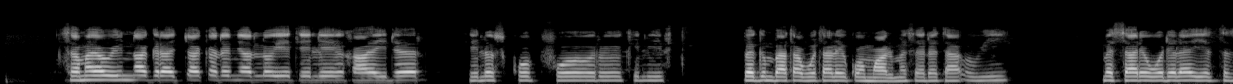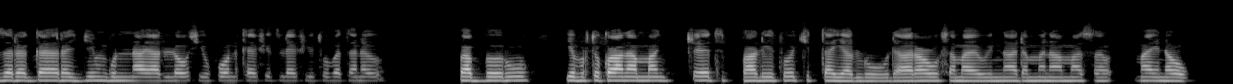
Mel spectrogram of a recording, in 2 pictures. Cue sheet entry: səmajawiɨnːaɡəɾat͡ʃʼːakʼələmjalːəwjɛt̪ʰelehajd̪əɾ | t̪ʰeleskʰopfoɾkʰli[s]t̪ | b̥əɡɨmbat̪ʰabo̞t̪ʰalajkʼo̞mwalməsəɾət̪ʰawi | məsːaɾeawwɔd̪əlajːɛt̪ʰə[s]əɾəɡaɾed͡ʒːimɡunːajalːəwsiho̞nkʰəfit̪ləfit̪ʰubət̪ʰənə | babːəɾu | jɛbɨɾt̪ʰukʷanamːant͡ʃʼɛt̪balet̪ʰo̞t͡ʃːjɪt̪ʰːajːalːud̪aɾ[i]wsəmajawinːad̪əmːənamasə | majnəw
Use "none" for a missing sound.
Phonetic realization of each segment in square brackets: f, z, a

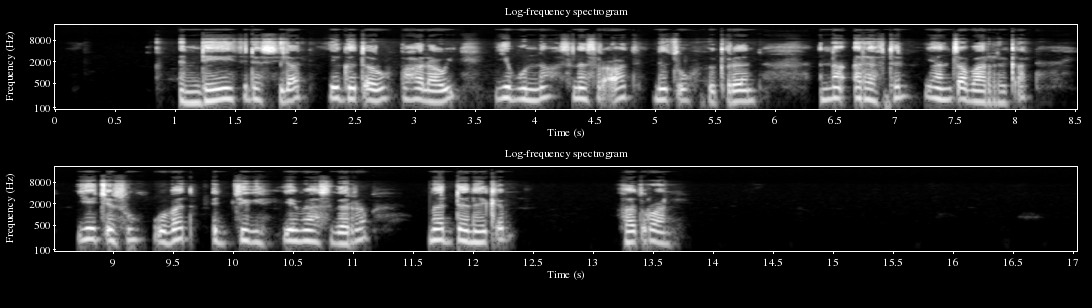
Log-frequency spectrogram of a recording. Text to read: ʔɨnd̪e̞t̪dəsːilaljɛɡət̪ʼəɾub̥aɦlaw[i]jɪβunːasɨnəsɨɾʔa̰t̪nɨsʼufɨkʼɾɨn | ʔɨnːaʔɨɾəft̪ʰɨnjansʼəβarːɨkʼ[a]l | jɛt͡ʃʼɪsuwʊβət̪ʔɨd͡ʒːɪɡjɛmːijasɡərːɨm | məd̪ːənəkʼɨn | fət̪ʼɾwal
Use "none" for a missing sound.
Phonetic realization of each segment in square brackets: i, a

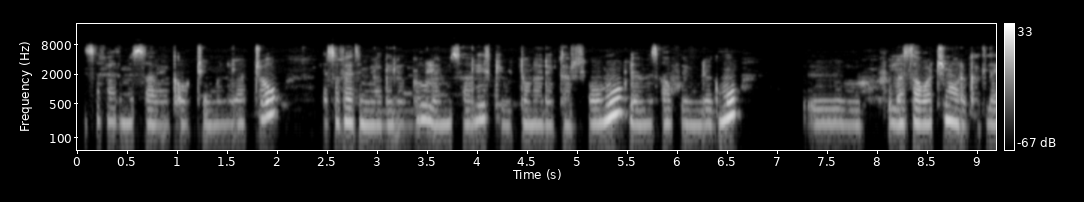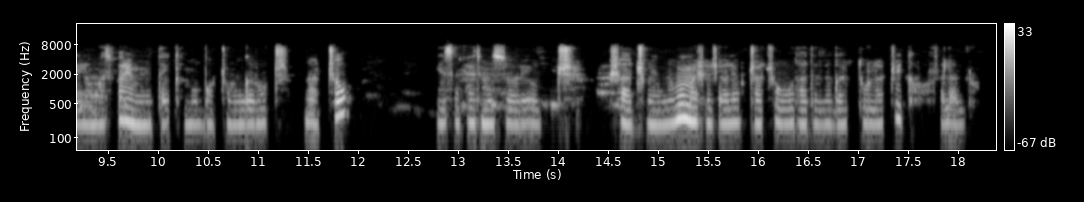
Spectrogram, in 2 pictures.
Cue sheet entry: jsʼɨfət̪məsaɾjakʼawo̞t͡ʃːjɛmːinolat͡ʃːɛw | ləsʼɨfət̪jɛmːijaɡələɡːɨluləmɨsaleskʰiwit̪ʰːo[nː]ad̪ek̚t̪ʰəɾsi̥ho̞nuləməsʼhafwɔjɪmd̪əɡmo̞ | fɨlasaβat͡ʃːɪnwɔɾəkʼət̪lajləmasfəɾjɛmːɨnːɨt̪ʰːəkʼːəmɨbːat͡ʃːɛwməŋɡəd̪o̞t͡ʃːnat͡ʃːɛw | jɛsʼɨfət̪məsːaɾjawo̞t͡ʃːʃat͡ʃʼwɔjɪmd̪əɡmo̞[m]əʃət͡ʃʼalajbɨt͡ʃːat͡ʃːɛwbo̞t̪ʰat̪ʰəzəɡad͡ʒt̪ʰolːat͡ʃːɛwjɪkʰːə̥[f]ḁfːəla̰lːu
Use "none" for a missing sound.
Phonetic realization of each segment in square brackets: n, m, f

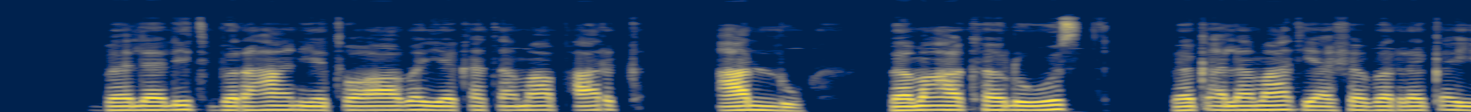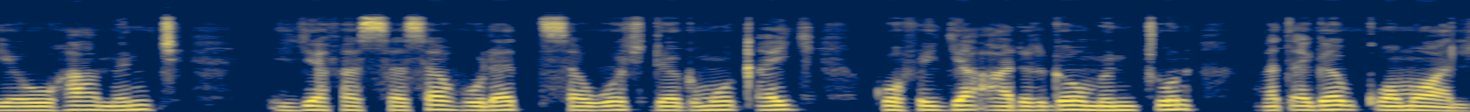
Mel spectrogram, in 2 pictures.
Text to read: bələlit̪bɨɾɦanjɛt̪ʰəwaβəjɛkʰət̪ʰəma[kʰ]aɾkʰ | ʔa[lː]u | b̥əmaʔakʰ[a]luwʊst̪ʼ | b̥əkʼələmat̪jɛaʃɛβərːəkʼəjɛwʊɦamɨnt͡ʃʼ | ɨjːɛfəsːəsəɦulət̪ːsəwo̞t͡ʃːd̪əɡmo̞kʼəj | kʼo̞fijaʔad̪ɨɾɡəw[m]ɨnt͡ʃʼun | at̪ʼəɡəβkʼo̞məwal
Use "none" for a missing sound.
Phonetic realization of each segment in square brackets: pʰ, lː, ə, m

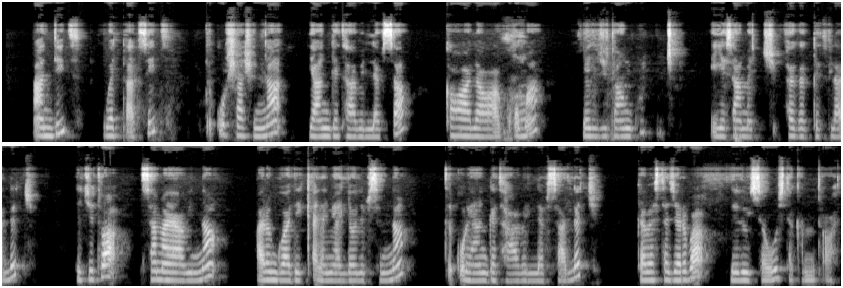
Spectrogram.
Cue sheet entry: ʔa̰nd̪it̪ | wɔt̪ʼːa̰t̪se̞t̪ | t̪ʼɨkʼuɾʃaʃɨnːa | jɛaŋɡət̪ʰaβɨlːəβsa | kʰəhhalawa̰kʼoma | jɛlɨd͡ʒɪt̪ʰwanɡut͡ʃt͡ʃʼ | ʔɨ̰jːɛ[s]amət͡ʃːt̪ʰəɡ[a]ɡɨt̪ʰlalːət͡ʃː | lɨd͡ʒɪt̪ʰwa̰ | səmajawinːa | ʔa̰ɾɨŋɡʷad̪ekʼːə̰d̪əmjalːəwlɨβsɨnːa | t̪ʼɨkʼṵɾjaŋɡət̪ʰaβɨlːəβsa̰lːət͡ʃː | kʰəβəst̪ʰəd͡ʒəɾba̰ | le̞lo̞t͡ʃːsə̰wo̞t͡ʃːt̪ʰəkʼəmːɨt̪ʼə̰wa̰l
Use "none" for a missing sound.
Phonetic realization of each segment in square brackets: s, ə

